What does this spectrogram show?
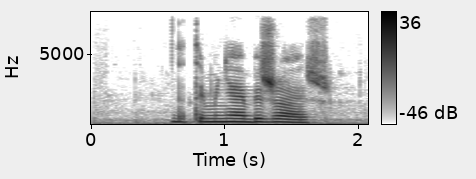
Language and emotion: Russian, neutral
